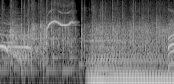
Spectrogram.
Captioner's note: whistling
